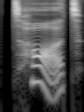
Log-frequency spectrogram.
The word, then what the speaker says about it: taught: Caught, taught, bought. The gh is silent and the vowel sound is long and open like the a in saw.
